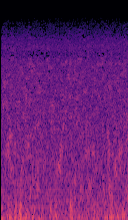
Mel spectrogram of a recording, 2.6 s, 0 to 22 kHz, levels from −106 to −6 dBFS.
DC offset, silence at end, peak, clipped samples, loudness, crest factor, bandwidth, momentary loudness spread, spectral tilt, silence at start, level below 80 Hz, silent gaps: under 0.1%; 0 s; -28 dBFS; under 0.1%; -46 LUFS; 18 dB; 15.5 kHz; 3 LU; -3.5 dB/octave; 0 s; -52 dBFS; none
